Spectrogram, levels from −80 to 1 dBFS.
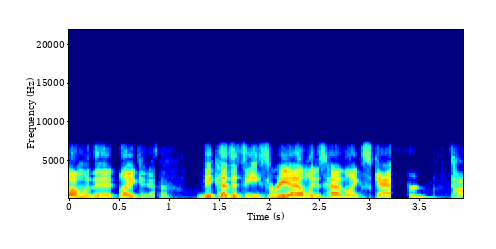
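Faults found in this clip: Lost AMR speech frames at 0.86–0.92 s and 3.21–3.45 s. Frames failed checksum; the decoder repeated the last pitch and vocal tract settings at falling gain. The first is a brief 60 ms gap, fitting about two frames, dropping to near silence. The second drops to near silence within two frames, across 240 ms. Weak or rough recovery after each. Wideband speech around the gaps is clear.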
